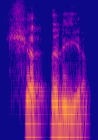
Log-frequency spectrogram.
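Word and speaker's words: क्षत्रिय: Half Ka, half Murdanya Sha. It gives you Sha, Sha, Sha, Kshatriya, Sha. It has a peculiar movement. Kshatriya, Sha. Okay? This is the right pronunciation.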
